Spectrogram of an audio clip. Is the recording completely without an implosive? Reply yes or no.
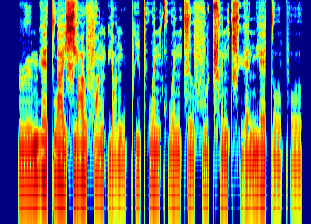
yes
